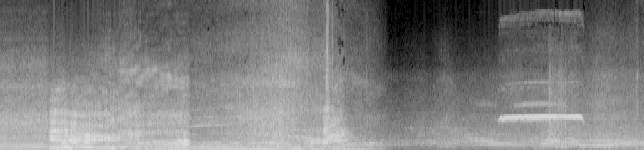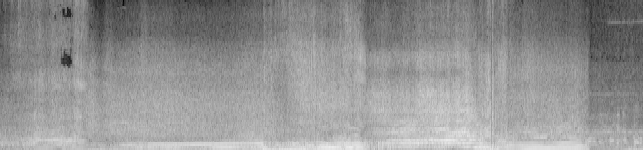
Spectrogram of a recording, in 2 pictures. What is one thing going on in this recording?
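A rally car engine roars and revs hard.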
